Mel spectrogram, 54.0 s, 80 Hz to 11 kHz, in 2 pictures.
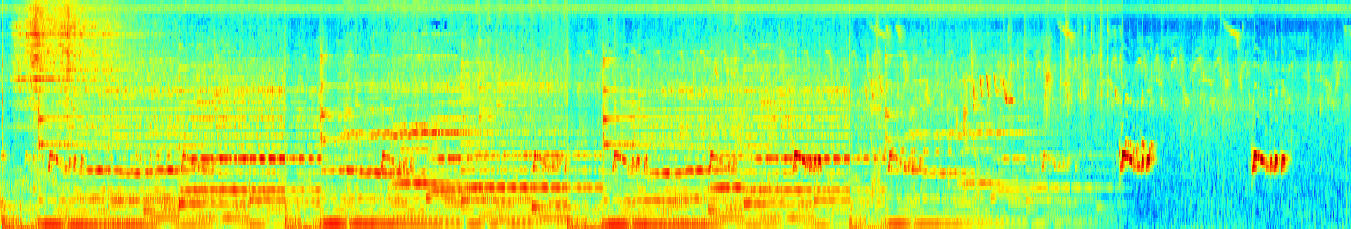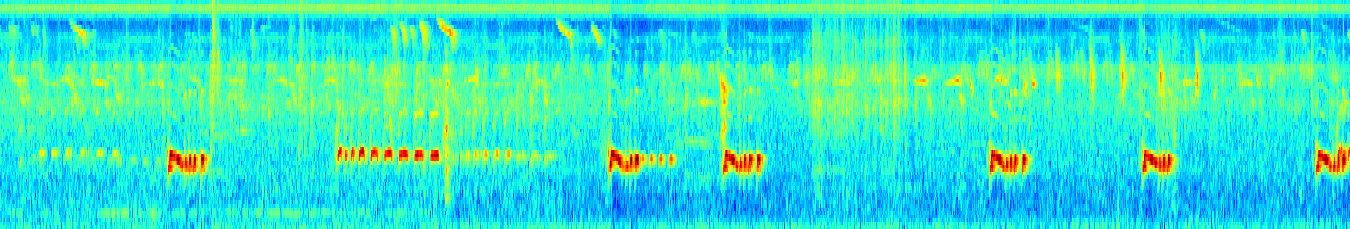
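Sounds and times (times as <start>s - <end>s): small birds chirping: 0.0s - 54.0s
dove cooing: 53.3s - 54.0s.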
